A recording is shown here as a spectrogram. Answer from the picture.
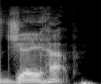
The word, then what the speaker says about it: J.A. Happ: he pronounces his name as J.A.Y., so J. – So it is J.Happ. – Yeah, it's J.Happ.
